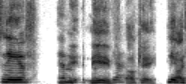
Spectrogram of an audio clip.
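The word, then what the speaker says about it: Niamh: Niam, how are you? Hello, I'm good. I'm just getting my video on here. It's actually pronounced Neve.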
